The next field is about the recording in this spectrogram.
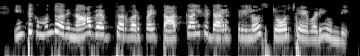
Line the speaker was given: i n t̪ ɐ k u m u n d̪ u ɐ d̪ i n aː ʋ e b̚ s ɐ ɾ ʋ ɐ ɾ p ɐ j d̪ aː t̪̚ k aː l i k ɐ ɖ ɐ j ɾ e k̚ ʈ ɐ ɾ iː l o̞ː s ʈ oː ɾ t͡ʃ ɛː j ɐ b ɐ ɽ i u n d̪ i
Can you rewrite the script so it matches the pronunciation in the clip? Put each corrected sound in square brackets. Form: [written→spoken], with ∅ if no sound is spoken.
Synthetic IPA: i n t̪ ɐ k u m u n d̪ u ɐ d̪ i n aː ʋ e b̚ s ɐ ɾ ʋ ɐ ɾ p ɐ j [d̪→t̪] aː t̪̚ k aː l i k ɐ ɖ ɐ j ɾ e k̚ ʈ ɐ ɾ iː l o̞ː s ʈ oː ɾ t͡ʃ ɛː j ɐ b ɐ ɽ i u n d̪ i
